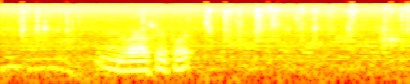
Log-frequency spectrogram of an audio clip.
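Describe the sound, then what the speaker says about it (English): Mustard seed, cumin and fennel seed frying in hot oil for a sweet potato curry give a steady crackling sizzle with sharp pops, while a person speaks briefly over the cooking. "we are frying the spices, which is mustard seed, cumin, fennel seed,"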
